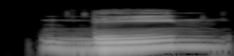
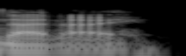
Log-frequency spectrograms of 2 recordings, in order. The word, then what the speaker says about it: Nene: Isn't Nene pronounced as Neen, like meme? No, no, I don't think there is. If um, Nah, it's definitely Nene, isn't it? Come on, it's Nene.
